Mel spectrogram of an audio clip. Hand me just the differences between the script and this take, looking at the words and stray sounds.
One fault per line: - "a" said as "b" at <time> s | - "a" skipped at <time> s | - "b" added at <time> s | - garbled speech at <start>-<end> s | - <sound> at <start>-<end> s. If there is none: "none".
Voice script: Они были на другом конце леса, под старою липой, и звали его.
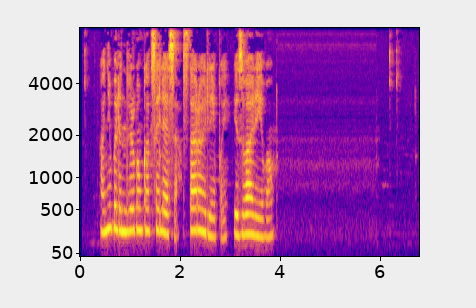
- "под" skipped at 2.0 s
